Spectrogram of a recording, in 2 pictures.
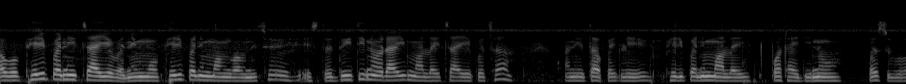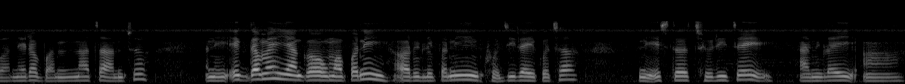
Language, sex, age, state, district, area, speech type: Nepali, female, 30-45, West Bengal, Kalimpong, rural, spontaneous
